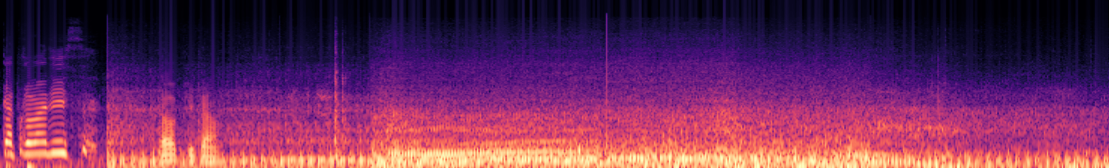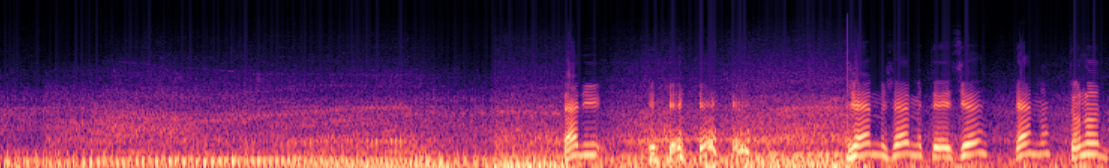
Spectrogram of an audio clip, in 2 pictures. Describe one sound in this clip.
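A motorcycle engine hums steadily and rises in pitch as it speeds up.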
